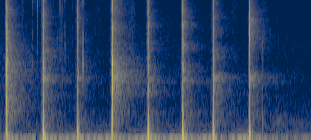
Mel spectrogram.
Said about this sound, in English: I'm going to cut out the clapping. I thought you wanted a hand. No, I wanted a hand.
